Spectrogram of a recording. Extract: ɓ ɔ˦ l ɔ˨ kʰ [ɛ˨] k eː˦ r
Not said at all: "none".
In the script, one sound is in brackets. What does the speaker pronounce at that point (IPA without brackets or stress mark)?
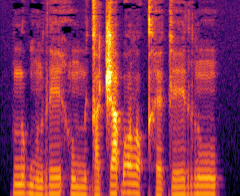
ɛ˨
